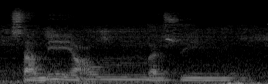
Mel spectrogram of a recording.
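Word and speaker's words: سَمِيعٌ بَصِيرٌ: Kalau dibaca secara apa adanya, secara mufrad itu sami'un basirun. Tapi dalam bacaan iklab sami'um basir.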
